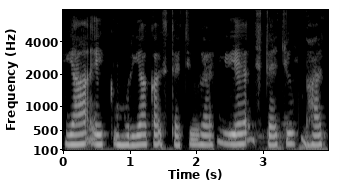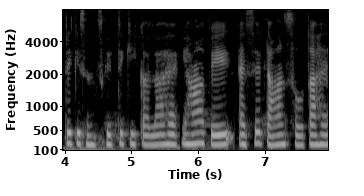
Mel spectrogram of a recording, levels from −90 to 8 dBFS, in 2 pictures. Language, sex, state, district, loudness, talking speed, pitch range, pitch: Hindi, female, Chhattisgarh, Bastar, -33 LUFS, 150 wpm, 200-215 Hz, 205 Hz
